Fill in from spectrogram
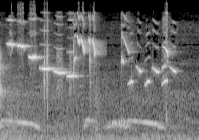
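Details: Noisy Brown-chested jungle flycatcher in the wild, recorded as a lure and tutor sound: high whistled phrases stepping downward and quick chirps, over repeated low, level, drawn-out whistles that fade off at their ends.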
